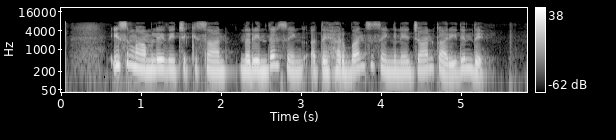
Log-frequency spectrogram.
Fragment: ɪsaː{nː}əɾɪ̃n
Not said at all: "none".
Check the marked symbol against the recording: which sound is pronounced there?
nː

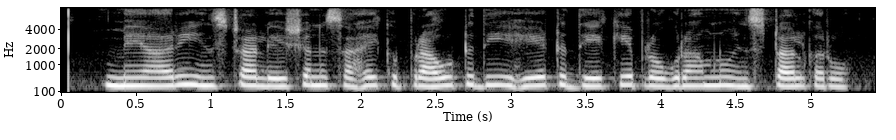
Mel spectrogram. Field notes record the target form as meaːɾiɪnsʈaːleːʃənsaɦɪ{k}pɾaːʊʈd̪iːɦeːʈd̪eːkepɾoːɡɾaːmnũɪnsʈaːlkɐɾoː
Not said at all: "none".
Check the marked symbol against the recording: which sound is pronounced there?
k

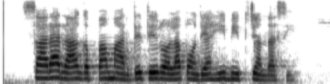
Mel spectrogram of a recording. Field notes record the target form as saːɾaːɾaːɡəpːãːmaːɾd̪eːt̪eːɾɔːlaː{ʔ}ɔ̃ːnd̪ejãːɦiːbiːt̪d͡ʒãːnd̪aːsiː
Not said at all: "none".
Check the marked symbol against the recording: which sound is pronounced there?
p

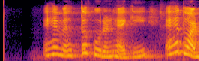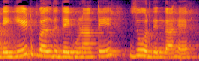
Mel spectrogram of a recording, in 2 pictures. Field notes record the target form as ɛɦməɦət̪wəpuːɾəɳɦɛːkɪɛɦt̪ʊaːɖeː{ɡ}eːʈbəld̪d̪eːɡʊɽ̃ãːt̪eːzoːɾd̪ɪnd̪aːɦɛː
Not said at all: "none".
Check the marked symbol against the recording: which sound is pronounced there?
ɡ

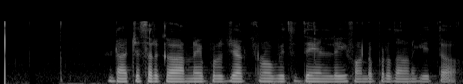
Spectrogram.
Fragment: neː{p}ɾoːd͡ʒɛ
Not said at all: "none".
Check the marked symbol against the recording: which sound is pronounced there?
p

